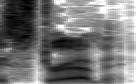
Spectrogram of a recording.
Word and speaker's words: Streb: I say Streb. It's tough though, because you got double consonants. So it's Travis Streb and you got two S's.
